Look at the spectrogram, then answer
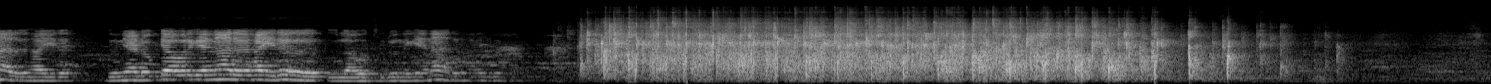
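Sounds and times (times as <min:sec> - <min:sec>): people clapping: 0:05.5 - 0:13.6.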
